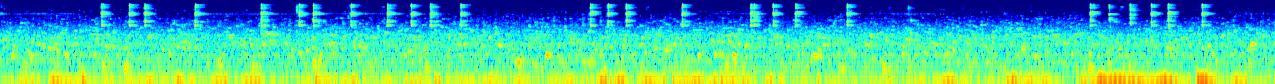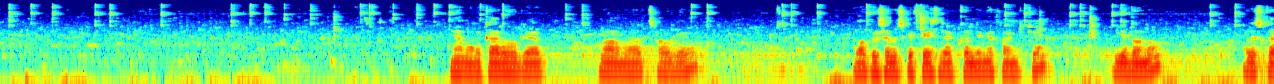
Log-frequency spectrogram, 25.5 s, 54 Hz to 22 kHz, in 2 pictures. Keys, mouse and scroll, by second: 11.1 alt+middle click, 11.6 click, 13.1 alt+right click, 13.7 click, 15.3 alt+right click, 15.6 alt+middle click, 16.1 q, 16.4 right click, 16.7 alt+middle click, 17.1 alt+right click, 17.6 alt+middle click, 19.7 right click, 20.6 click, 20.9 right click, 22.0 space, 22.8 alt+click, 23.2 q, 23.5 click, 23.9 shift+click.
